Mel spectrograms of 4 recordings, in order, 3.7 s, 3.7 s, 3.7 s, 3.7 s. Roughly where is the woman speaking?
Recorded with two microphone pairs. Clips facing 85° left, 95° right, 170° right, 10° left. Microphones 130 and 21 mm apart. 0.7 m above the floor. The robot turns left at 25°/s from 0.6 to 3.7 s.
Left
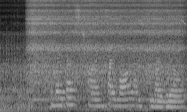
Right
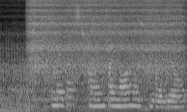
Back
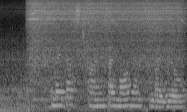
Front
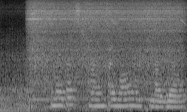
Behind left.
